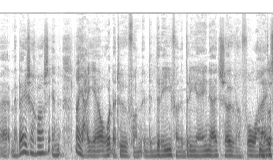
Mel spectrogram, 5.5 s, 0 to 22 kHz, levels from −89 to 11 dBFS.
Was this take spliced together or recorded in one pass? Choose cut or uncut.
uncut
